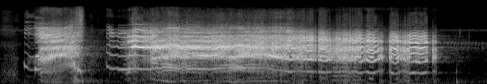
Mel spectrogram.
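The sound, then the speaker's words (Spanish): A howler monkey screams in terror, loud: a short shrill cry, then a long wavering, quavering wail that holds for several seconds before cutting off. “El zaraguato gritaba con tanto terror que se lastimó la garganta.”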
